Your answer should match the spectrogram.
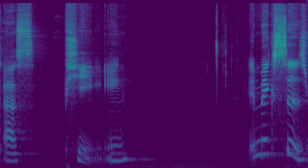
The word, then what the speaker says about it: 品: bottle right it means to taste and it's pronounced as ping it makes sense right you've got three mouths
